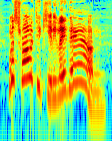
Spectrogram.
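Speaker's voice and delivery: put-on very high, soft, cooing baby talk.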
